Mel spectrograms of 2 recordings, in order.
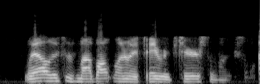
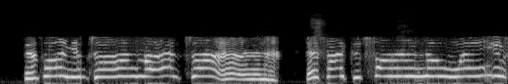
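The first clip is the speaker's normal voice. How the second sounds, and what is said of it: Sung imitation of another person's voice. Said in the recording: “How's your Cher impression?”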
